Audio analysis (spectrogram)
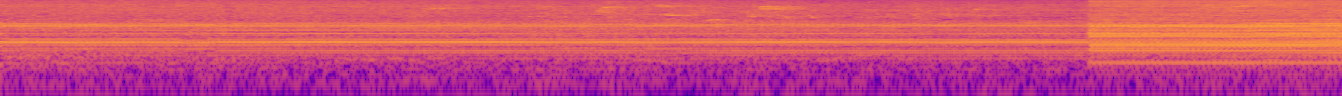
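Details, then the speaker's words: Air conditioner outdoor unit, heard from behind: a loud, steady buzzing drone that steps up near the end. The compressor is making an abnormal noise; repair was judged too costly, and the customer was advised to replace the AC. "Sound ऐसा कर रहा था कि पूछो मत।"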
